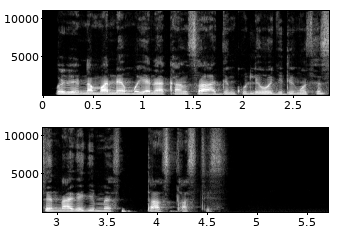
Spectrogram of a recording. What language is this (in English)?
Masai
